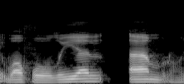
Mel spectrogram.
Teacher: کرنا ہے، یا کو لام کے ساتھ ملائیں گے، وَقُضِيَ الامر، جب یہاں پر وقف کریں گے تو را کو ساکن کریں گے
